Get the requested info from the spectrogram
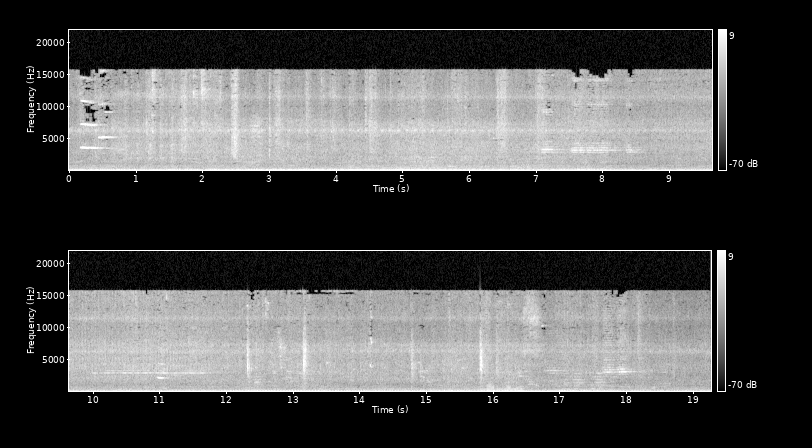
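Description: Steady low rumble of street noise with indistinct voices in the background, and a few brief high-pitched tones about halfway through.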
